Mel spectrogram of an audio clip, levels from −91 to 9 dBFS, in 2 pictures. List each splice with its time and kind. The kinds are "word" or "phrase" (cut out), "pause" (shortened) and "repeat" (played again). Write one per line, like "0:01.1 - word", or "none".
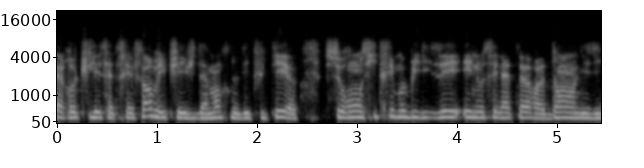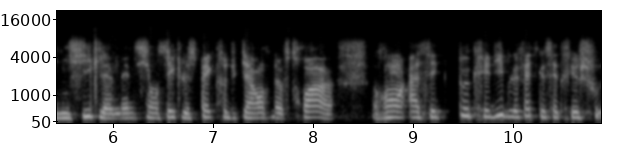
none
